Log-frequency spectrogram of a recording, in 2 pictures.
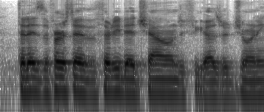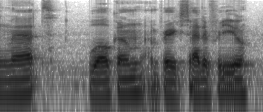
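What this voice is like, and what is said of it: Hoarse, croaky early-morning voice. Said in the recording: “It is very, very early ... excuse me if I sound like I have a frog in my throat.”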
